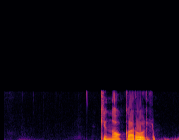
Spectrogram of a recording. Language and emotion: Russian, neutral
